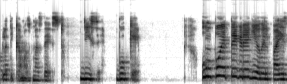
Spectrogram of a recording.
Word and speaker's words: bouquet: Este, por ejemplo, desde el título, este poema se llama Bouquet o Bouquet, si lo pronuncio, pues más como se escribe.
